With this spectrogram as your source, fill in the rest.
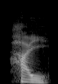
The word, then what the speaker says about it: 係: 係。 Notice the low, level tone in the word am or to be.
